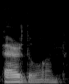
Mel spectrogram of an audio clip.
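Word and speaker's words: Erdoğan: connection to how it sounds it's uh reject erdogan see I mean notice if you're transliterating something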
